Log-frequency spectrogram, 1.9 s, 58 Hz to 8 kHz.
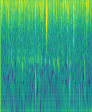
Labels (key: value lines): label: biophony
recorder: SoundTrap 500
